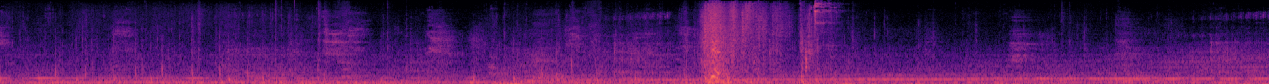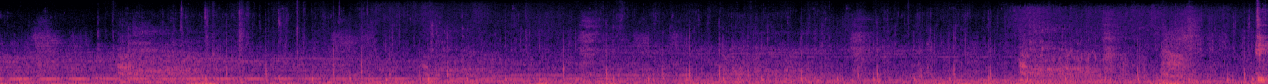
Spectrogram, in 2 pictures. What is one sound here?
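Footsteps tread on cobblestones.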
